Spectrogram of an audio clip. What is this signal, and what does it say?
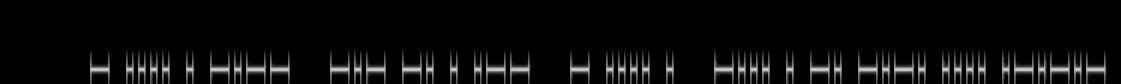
Morse code, heard as a keyed tone, about 20 wpm, 700 Hz. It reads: THEY KNEW THE BENCH.
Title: Sentences from Top 1400 Words 20wpm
